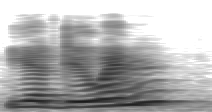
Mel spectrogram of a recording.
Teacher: Listen to that G at the end. Ya doing, it's gone.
